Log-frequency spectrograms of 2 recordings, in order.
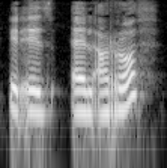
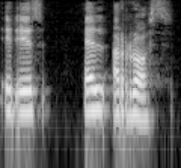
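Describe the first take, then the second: First: The final z sounds like English 'th'. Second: The final z sounds like English 's'. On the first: This is how it is said in Spain. "If you are using Spanish pronunciation" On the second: This is how it is said in Latin America. "If you're using Latin American pronunciation"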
